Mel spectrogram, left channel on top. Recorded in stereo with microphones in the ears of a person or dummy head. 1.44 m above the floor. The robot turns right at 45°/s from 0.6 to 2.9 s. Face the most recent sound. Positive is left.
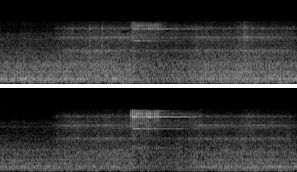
turn(degrees=-5)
